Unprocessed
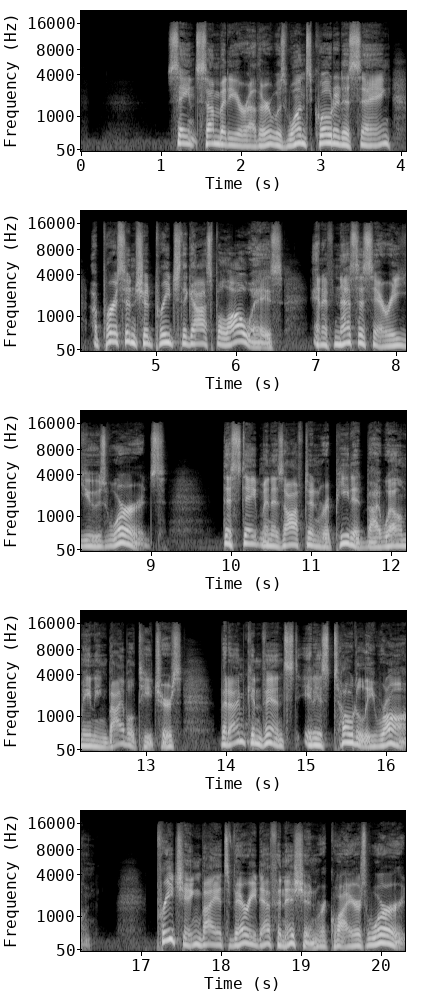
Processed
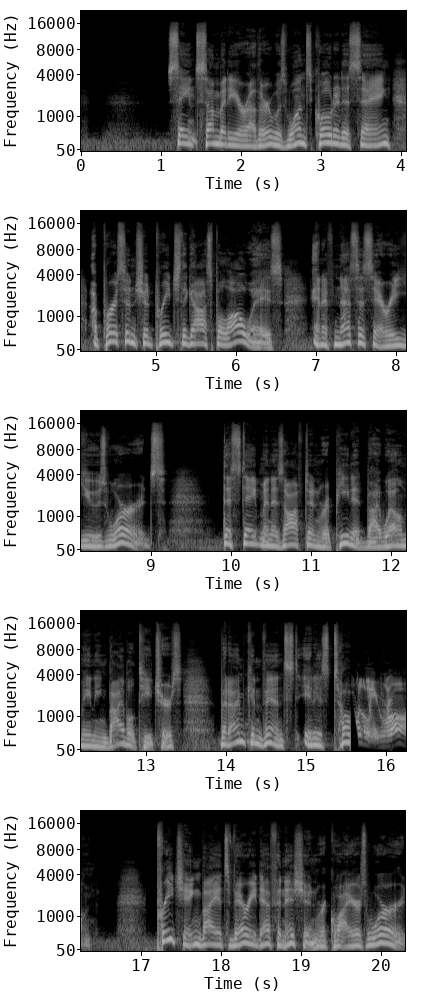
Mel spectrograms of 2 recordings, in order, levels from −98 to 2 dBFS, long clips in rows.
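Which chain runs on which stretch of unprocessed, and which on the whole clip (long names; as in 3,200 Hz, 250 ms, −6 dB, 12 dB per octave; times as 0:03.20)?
0:15.55–0:16.26: Chebyshev band-pass filter 500–3,400 Hz, order 3 + all-pass dispersion lows, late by 112 ms, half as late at 1,200 Hz
whole clip: high-shelf EQ 2,900 Hz −8 dB; notch filter 1,400 Hz, Q 11; downward compressor 5 to 1, threshold −37 dBFS; level +1.5 dB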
